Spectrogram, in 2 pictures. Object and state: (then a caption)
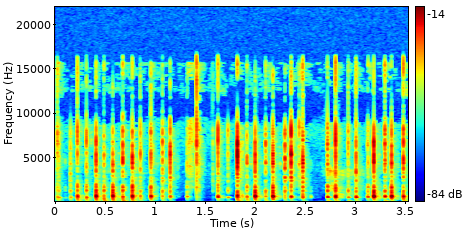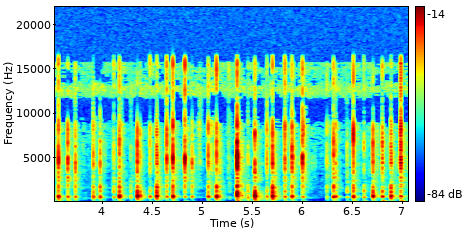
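Plastic cosmetic jar. A small, hollow, round cream-colored plastic cosmetic jar is tapped rapidly with fingertips and nails on its lid side, producing quick bursts of short, dry, hollow clicks with a tone around 620 Hz. The taps come in uneven clusters separated by brief pauses, with some speech present, at a quiet level.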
